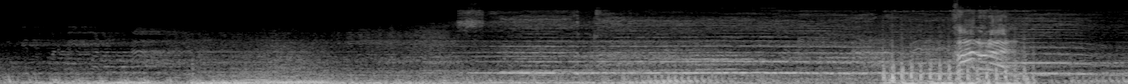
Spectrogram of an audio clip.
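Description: Steady, droning helicopter engine noise from inside the cabin, a constant low throb with whining tones rising over it, continuing throughout with a brief louder rattling surge near the end.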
